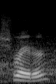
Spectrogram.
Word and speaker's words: Schroer: and the foul we were told by a very good source that we were mispronouncing schroer and saying it schroer it is in fact shraer Sher sorry so we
